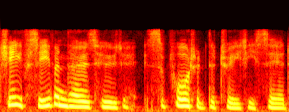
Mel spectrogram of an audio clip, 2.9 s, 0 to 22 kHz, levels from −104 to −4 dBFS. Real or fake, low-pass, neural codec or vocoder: real; 7.2 kHz; none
